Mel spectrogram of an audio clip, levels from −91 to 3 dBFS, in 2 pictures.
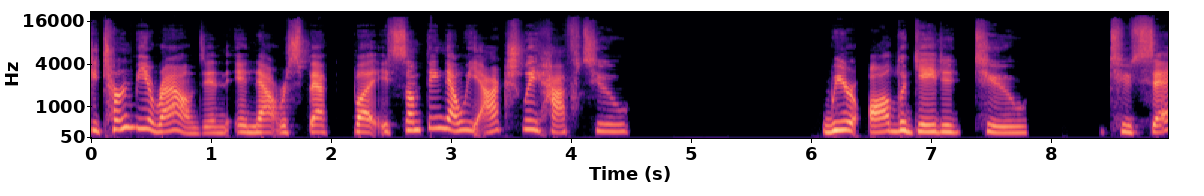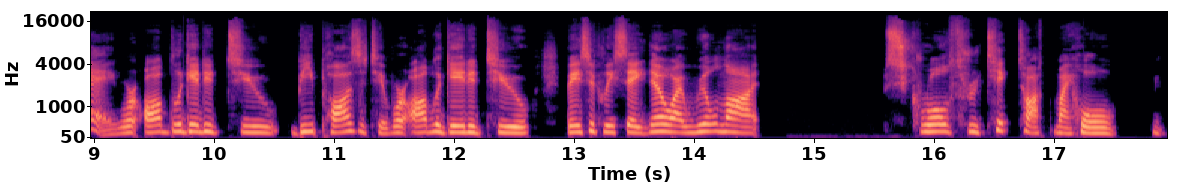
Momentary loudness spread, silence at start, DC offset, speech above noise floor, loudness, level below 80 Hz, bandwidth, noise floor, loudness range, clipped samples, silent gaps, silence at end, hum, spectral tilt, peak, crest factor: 8 LU; 0 s; under 0.1%; 51 dB; -17 LUFS; -62 dBFS; 18 kHz; -68 dBFS; 4 LU; under 0.1%; none; 0.05 s; none; -3.5 dB/octave; -2 dBFS; 16 dB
